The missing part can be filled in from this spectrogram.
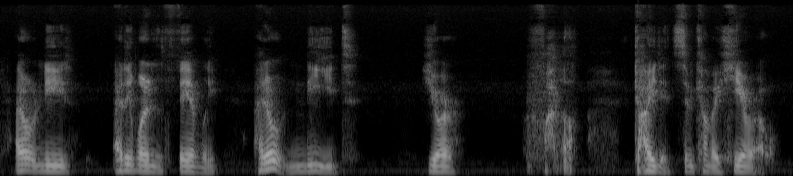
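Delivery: ordinary delivery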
